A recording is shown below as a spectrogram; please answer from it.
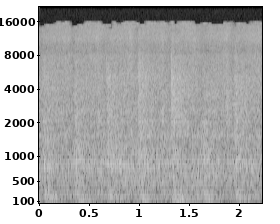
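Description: A runner's footfalls striking a motorized treadmill belt at about three steps a second, over the treadmill's steady running. The treadmill is set to a steep incline at a hard pace.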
